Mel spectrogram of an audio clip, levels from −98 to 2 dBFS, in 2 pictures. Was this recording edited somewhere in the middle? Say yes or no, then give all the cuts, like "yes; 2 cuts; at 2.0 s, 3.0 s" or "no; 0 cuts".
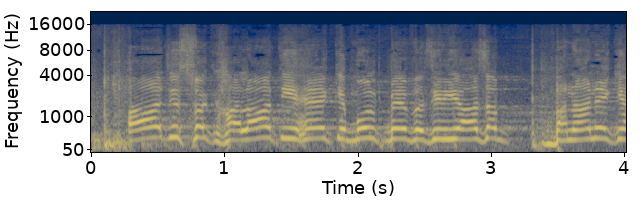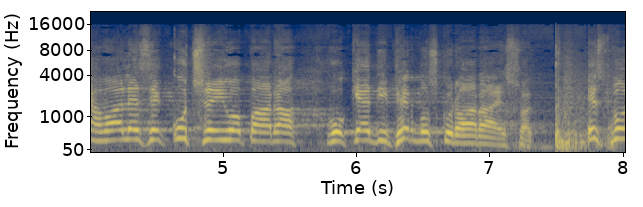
no; 0 cuts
